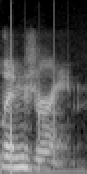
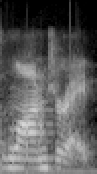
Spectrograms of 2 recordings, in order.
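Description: First: The word ends in an 'een' sound. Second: The word ends in a plain 'ee' sound. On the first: This is how someone else mistakenly said it. The speaker calls it wrong. "but he pronounced it lingerine" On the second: This is the standard pronunciation. The speaker calls it right. "The point was lingerie"

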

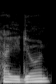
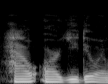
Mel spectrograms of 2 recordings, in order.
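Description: First: The word 'are' is dropped entirely. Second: The word 'are' is pronounced in full. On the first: "We're like" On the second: "we don't say"

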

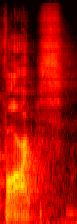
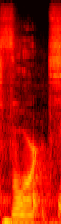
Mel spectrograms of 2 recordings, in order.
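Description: First: The vowel sounds like 'ar'. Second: The vowel sounds like 'or'. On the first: This is how some other people say it. "not farts" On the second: This is the speaker's own dialect form. "My dialect is forts"

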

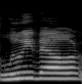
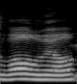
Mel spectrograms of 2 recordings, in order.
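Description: First: The name is said as it is written. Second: The name is said the slurred local way. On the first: "if you read it, it's Louisville" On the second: "If you live there, it's Lowellville"

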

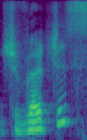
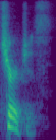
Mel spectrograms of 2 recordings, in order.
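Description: First: The name is said with a V sound. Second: The name is said without a V sound. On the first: "you can pronounce it Chverches if you want to" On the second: "But it's Churches"

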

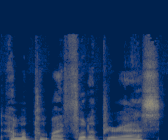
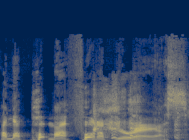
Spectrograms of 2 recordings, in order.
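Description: First: It is said in his natural voice. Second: It is said in a put-on character voice.

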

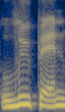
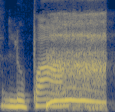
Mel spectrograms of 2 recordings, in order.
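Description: First: The name is said with an American accent. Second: The name is said with a French accent. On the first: The speaker calls it wrong. "most Americans would call it Lupin" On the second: The speaker calls it right. "but it's Lupin"

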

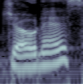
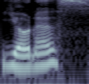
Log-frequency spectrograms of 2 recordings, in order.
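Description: First: The name begins with a hard J sound. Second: The name begins with a soft Y sound. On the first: This is how an English reader would say it. The speaker calls it wrong. "his name would be pronounced Jonas" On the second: This is how it is said in German. The speaker calls it right. "but it's Jonas"

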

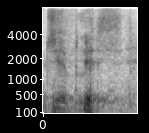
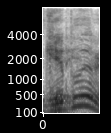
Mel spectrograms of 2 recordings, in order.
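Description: First: It begins with a soft J sound. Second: It begins with a hard G sound. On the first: "or a jif" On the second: "like a gif"

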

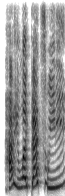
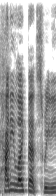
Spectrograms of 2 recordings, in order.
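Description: First: It is read in a put-on high-pitched voice. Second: It is read in a normal speaking voice.

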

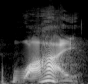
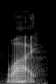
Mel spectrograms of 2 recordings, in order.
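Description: First: It sounds blunt and threatening. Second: It sounds soft and non-threatening.

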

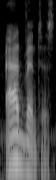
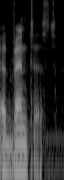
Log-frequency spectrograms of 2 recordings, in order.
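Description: First: The stress is on the first syllable. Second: The stress is on the second syllable. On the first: The speaker calls it right. "I learned that it's Adventist" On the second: The speaker calls it wrong. "not Adventist"

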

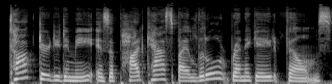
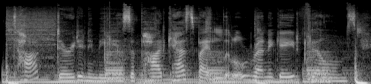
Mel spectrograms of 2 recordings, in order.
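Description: First: It is read in a plain voice. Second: It is read in a sultry, sexy voice.

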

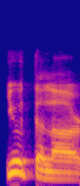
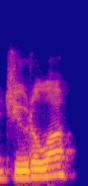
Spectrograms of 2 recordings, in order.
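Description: First: The name is said with a Finnish pronunciation. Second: The name is said with an American pronunciation. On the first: This is the original way of saying the name. "It's a Finnish last name. So I think technically it's supposed to be like Jutila" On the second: This is how the family actually says the name. "because we're Midwestern, we say Jutila"

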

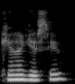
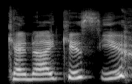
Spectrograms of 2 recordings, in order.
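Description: First: It is mumbled quietly and unclearly. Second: It is said clearly and audibly.

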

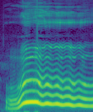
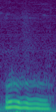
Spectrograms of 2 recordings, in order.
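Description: First: It is said with full, committed energy. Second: It is said weakly, without much energy.

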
